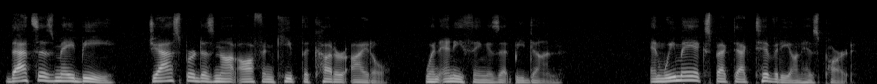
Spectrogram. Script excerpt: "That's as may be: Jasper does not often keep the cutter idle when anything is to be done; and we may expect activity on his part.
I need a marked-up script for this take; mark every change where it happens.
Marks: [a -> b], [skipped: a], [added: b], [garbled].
"That's as may be: Jasper does not often keep the cutter idle when anything is [to -> at] be done; and we may expect activity on his part.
